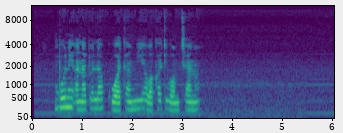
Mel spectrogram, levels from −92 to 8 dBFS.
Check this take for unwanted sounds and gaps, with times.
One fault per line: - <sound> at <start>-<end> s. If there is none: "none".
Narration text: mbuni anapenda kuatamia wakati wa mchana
none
